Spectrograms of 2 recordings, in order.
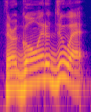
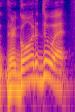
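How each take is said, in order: Both takes have the same delivery.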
